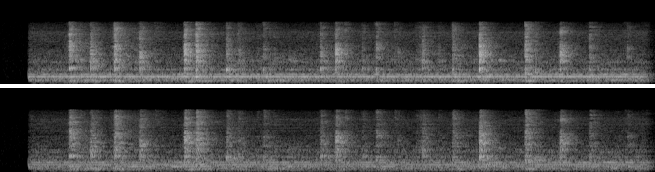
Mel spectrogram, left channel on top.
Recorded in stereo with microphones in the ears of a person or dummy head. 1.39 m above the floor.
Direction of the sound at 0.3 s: 25° left (ahead or behind).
